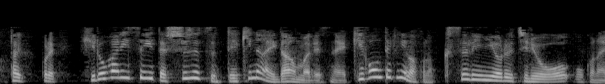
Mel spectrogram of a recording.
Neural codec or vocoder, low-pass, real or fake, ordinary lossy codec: codec, 24 kHz, 0.9 kbps, WavTokenizer, medium speech release version 2; 7.2 kHz; fake; MP3, 24 kbps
